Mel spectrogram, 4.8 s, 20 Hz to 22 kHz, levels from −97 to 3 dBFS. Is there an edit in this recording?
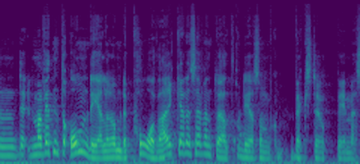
yes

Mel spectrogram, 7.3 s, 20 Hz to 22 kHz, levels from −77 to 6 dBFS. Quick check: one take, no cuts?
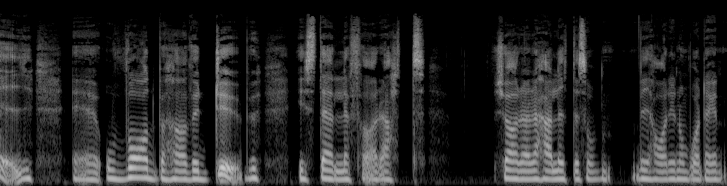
yes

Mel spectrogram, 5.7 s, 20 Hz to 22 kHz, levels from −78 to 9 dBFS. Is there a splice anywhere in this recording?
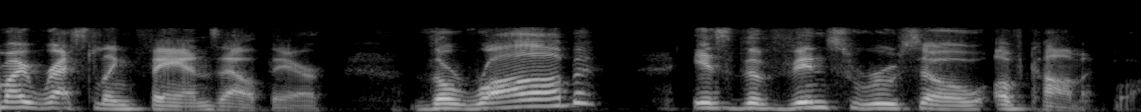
no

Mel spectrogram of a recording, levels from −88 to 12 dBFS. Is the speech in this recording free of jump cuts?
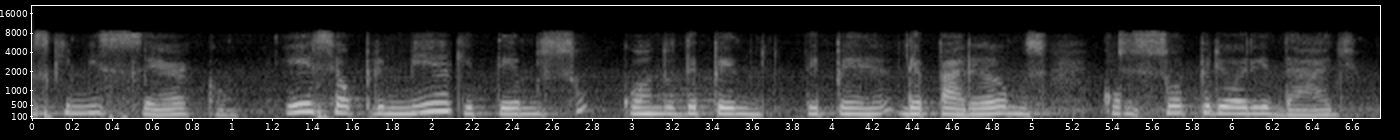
no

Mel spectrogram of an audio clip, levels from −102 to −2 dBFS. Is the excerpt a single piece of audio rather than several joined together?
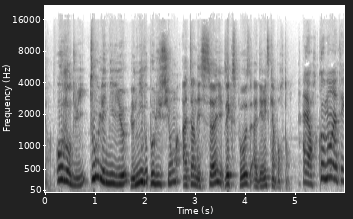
no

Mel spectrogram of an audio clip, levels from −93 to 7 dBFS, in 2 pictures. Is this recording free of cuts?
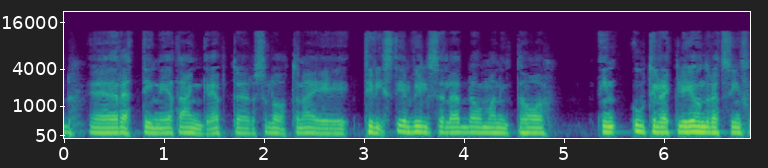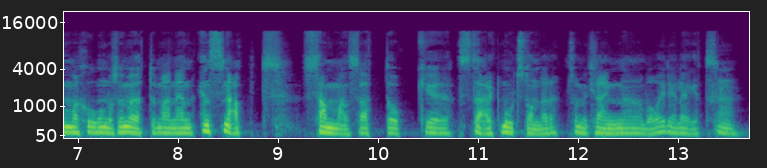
yes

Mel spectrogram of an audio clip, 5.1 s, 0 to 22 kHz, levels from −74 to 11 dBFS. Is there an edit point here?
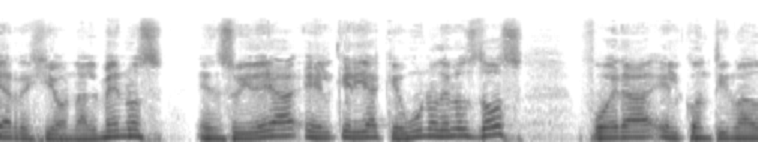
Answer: no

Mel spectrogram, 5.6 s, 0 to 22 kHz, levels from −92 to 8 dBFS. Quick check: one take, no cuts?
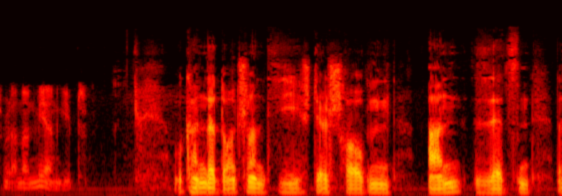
yes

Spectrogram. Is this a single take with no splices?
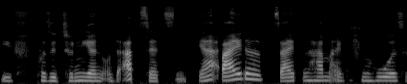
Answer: no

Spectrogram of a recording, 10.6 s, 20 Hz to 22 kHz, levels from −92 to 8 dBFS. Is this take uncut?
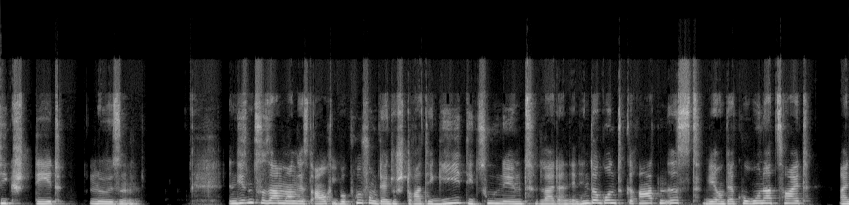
no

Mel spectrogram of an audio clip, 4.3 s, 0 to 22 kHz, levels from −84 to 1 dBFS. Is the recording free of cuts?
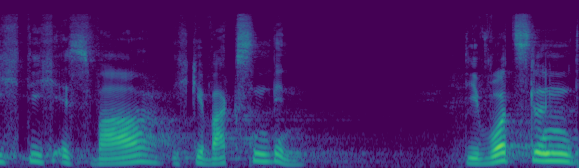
no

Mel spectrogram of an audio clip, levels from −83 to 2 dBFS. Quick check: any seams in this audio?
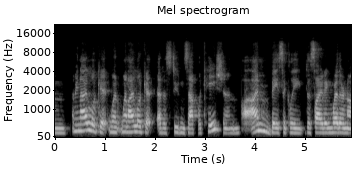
no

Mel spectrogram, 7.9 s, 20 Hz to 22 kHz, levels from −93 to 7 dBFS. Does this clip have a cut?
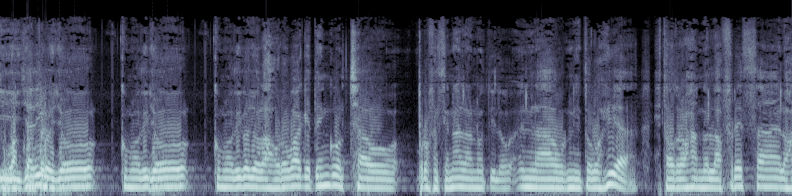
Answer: yes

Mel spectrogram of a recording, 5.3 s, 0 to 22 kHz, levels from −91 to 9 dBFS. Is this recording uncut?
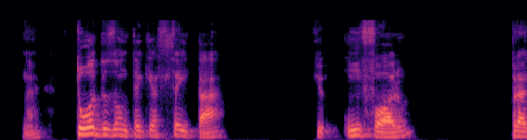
yes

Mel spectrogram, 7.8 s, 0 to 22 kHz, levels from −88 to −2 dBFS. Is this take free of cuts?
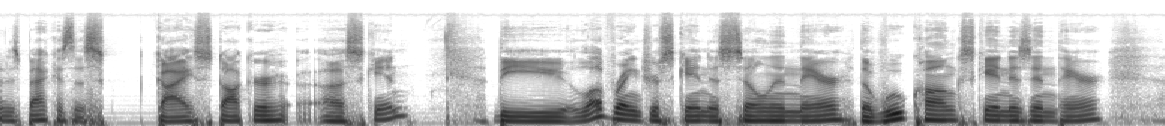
yes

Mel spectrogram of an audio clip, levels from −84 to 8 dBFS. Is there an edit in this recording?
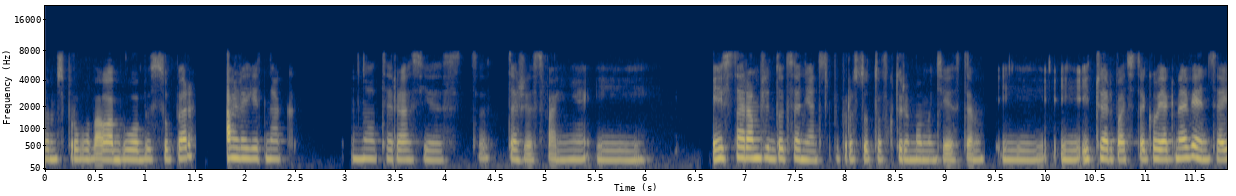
no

